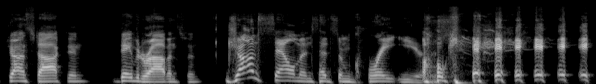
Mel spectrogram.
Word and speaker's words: Salmons: I call him Salmons. He pronounced the L.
